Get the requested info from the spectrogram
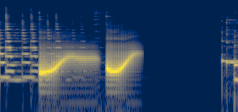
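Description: Cartoon sound effects: a short chiming note, then two rising boings one after the other.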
